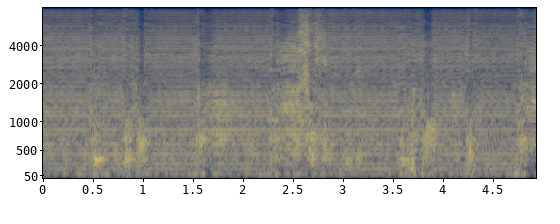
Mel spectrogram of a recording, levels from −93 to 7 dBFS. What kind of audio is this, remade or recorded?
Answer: remade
